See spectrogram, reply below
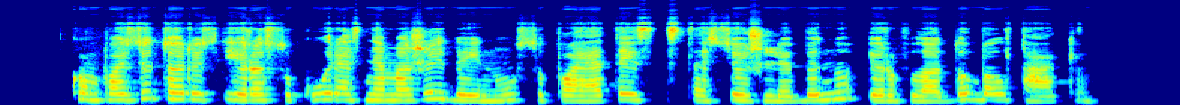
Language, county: Lithuanian, Alytus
